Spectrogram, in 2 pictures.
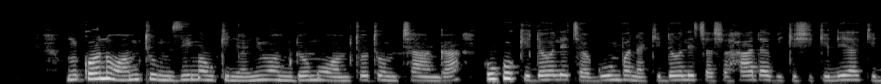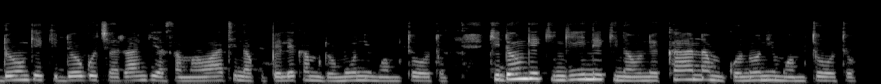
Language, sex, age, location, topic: Swahili, male, 18-24, Nairobi, health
